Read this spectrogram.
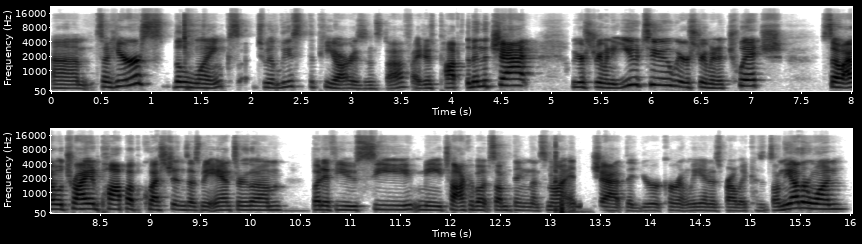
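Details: Adult speaker; ordinary speech.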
